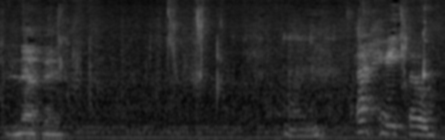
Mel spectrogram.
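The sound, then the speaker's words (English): Faint biting and chewing of cheesecake, soft wet crunches and smacks, runs quietly beneath people talking. “Look at you eat a fucking cheesecake.”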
